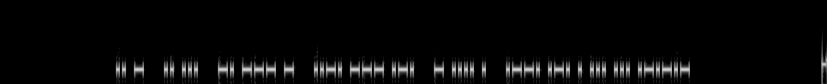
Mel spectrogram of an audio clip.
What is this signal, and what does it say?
Morse code, heard as a keyed tone, about 40 wpm, 700 Hz. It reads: IT IS NOT FOR THE PRESS.
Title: Sentences from Top 1000 Words - Review Part 1 - 40wpm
